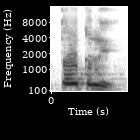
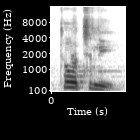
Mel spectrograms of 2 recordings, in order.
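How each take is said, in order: First: The t sounds heavy, like Arabic 'ta'. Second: The t sounds like a plain light t. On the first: "they say ta. So they will say totally" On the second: "T, not ta"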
